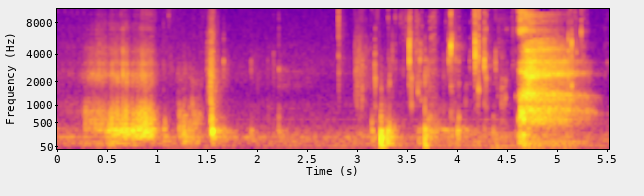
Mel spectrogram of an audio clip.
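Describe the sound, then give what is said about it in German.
A big sip of a cloudy, golden sparkling drink: wet slurping and squishy mouth sounds, scattered small drips, then a louder fizzy gulp near the end. “Ich nehme jetzt einen großen Schluck.”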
